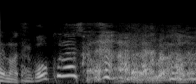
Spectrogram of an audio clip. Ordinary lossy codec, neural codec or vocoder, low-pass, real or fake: MP3, 32 kbps; codec, 16 kHz, 2 kbps, FreqCodec, larger model; 7.2 kHz; fake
